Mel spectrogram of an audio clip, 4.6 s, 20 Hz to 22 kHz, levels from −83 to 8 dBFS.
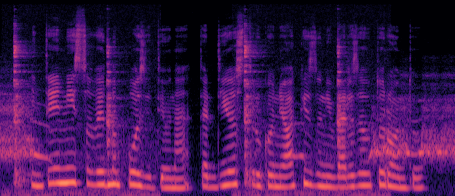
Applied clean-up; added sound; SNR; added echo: none; Bird + Clock; 9 dB; none.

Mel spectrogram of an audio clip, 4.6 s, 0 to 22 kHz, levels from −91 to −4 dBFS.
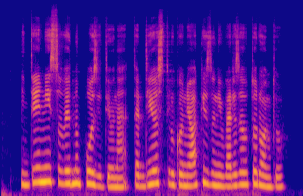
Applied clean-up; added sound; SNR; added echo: neural mask model DeepFilterNet 3.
